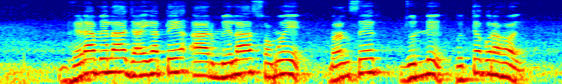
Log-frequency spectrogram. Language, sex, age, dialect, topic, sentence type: Bengali, male, 18-24, Jharkhandi, agriculture, statement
